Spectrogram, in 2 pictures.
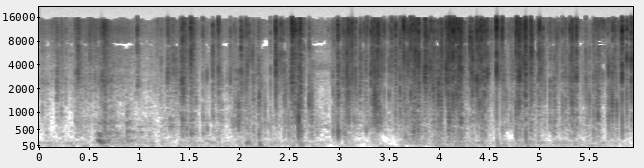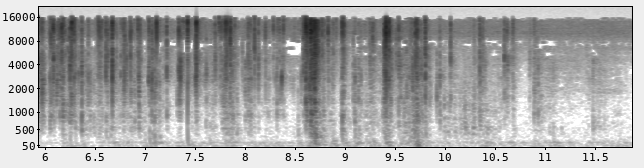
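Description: Foil wrapper of a Pokémon booster pack crinkling and tearing as it is ripped open by hand, a dense crackle with one sharper crackle late on, dying away near the end.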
